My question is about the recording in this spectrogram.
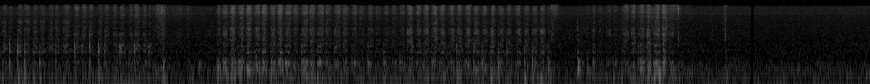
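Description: Faint scratching of a wooden coloured pencil shading on paper in quick back-and-forth strokes, growing louder a few seconds in, with a short burst just before it stops about eight seconds in.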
